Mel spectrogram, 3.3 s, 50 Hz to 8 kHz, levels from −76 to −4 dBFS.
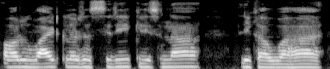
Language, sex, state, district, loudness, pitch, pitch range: Hindi, male, Jharkhand, Garhwa, -15 LUFS, 150 Hz, 145-155 Hz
